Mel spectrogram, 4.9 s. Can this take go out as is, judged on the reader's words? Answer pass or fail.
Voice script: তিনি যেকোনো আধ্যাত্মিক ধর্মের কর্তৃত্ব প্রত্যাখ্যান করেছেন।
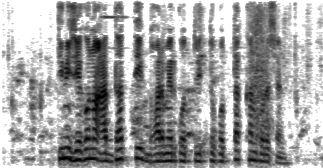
pass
